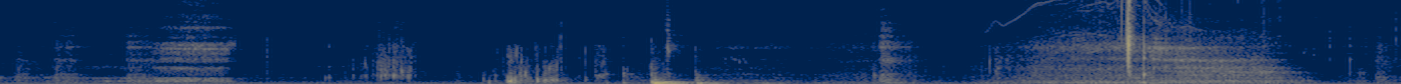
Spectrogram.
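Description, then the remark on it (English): Someone sips water: soft slurps and swallows, a muffled thump around the middle, and a sharp little click near the end, with no talking. “I'm going to have a sip of water after that one.”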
